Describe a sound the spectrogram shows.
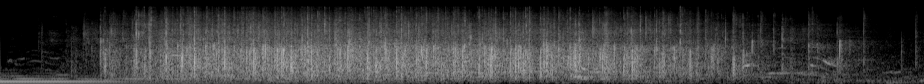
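An audience applauds loudly in a large hall, then the clapping fades.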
